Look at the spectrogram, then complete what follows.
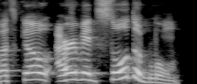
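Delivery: attempted Swedish accent. Cheering on a player by name after giving a hockey betting pick: best attempt at swedish accent. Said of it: "I tried to say it in my the best Swedish accent I could".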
